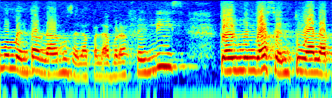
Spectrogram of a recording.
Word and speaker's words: feliz: tónica esté al final entonces la palabra feliz no la palabra feliz termina en Z Entonces yo sé que es seguramente No por el sonido es una aguda feliz No termina en ese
